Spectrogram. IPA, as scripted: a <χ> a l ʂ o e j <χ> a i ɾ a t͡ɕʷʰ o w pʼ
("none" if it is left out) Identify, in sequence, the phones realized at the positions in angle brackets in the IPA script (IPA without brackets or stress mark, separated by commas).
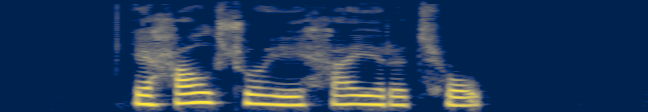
ħ, ħ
